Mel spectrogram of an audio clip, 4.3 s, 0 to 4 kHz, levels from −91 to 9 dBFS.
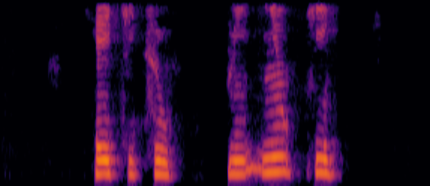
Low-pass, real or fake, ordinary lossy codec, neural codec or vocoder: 3.6 kHz; real; AAC, 24 kbps; none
